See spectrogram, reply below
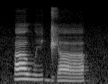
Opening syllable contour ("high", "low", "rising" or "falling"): high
